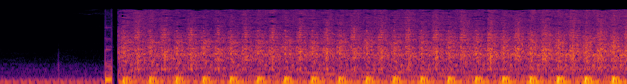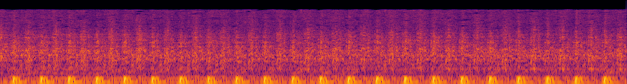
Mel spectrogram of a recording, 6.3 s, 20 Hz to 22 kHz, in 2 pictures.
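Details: SsangYong Rexton Sports 2018 diesel, about 119,174 km, before repair, right after firing: heavy, even banging three to four times a second over a rough idle, with white smoke. Severe knock from a broken crankshaft cap bolt that holed the block and melted piston 1.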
